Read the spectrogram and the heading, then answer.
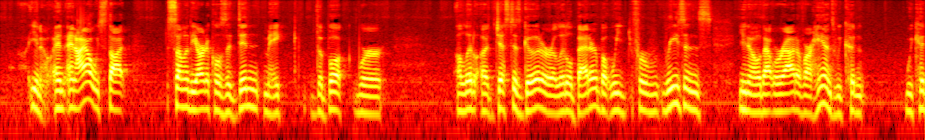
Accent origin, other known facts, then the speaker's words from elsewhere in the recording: Toronto, Ontario, Canada; we're from Toronto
